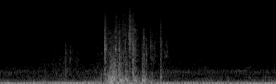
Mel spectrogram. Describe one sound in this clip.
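A door thuds shut.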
